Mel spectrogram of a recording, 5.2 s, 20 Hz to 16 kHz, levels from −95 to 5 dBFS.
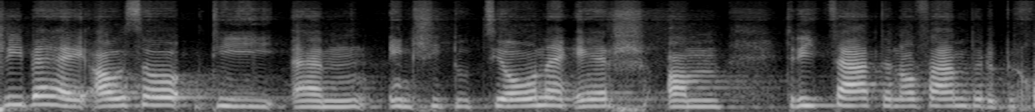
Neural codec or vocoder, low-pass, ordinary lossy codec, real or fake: autoencoder, 48 kHz, 128 numbers a frame, DAC-VAE, trained on Japanese speech; 14.4 kHz; Opus, 32 kbps; fake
